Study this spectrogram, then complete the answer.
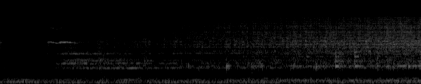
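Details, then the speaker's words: Oil extractor (EWK 6.5 L vacuum pump) pulling warm oil from a car engine run 30 to 40 minutes earlier: steady hiss turning rough and gurgly at the end as the sump runs empty and it sucks air. "can hear there at the end that's getting that's where we're running out of oil in the engine"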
